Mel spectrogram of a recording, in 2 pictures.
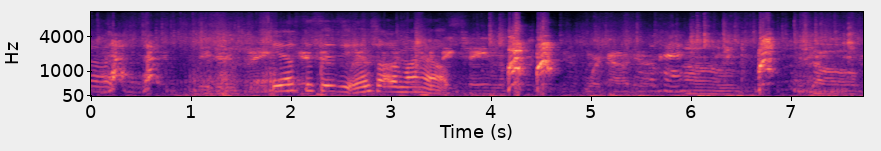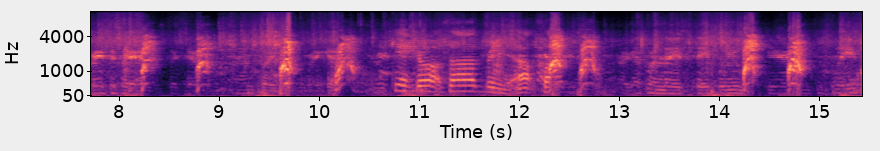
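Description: Dry leaves rustle and crackle as small dogs walk through them.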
